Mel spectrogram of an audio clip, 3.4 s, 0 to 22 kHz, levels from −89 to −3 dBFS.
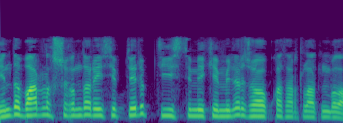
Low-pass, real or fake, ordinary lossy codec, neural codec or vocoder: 7.2 kHz; real; MP3, 48 kbps; none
